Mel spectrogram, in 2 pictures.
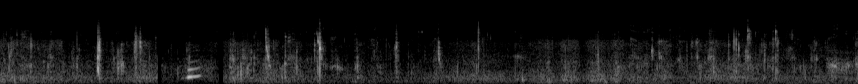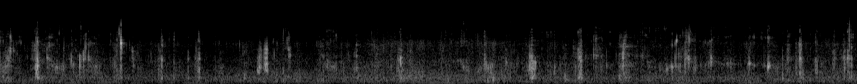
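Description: Close-miked chewing of Chinese spicy gluten strips (latiao): irregular wet mouth clicks and smacks as the strip is bitten and chewed.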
